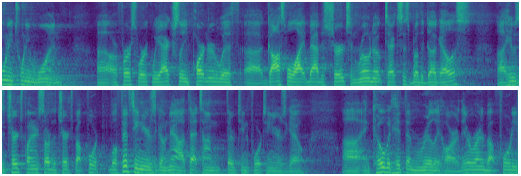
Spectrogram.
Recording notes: Sunday Morning Service: Missions Conference Service.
